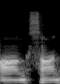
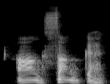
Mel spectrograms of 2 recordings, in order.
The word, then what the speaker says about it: Aung San: आंग सान ठीक है जिसको कहीं पर आंग सान तो कहीं आंग संग कहा जाता है मुख्तलिफ प्रोनंसिएशन हैर हम उस तर प्रोनाउंस नहीं कर सकते जो उस मुल्क के बाशिंदे कर सकते हैं ये बरल फौजी जर्नल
